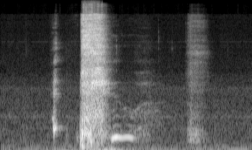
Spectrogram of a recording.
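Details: High-school student with a new cold, sore throat and little sleep sneezes: quick intake, then one loud explosive sneeze with a brief voiced tail and a softer breath after; single cold-related sneeze.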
